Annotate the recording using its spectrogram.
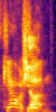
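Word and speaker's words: Kyovashad: It's Kjolfshad.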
